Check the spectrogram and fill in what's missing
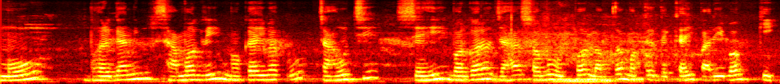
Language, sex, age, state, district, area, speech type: Odia, male, 18-30, Odisha, Kendrapara, urban, read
